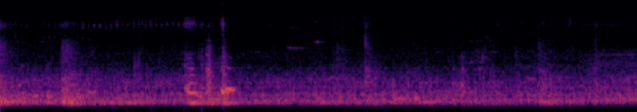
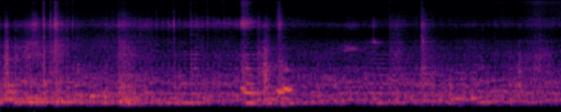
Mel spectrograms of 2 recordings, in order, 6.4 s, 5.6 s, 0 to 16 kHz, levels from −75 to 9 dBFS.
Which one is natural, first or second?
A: first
